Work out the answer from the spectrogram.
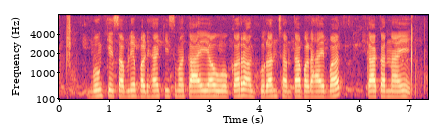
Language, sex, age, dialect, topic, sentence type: Chhattisgarhi, male, 18-24, Eastern, agriculture, question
